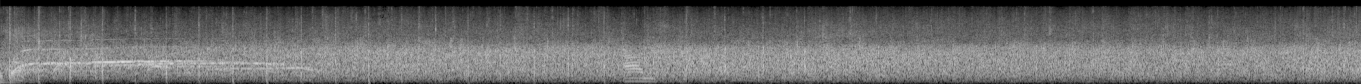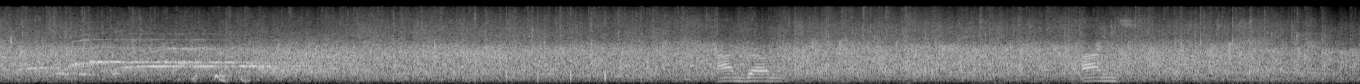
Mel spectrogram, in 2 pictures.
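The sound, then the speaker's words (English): A long, steady round of applause from an audience, dense clapping that holds loud and even for nearly half a minute, with a few faint voices and whistles poking through the crowd noise. “On that note, I think we should all give you a round of applause.”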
